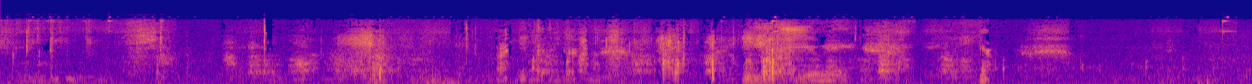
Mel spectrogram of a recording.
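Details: Dog giving a busy run of rough growls, huffs and thin whining whimpers, louder and more continuous than a single bark, over close indoor handling noise and a faint voice in the background.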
